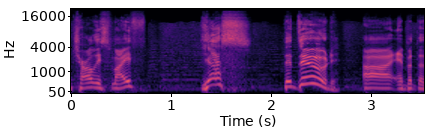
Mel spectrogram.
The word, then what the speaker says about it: Charlie Smythe: kick that was successful by, how do you pronounce the name? Charlie Smythe?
